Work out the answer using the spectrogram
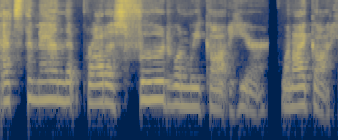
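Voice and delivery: soft, hushed half-whisper, kept close. A narrator voices Sella, who grabs Tab's hand and half-whispers. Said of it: "and whispers".

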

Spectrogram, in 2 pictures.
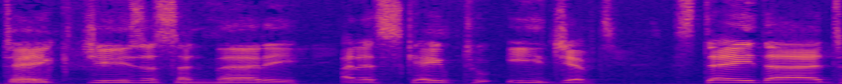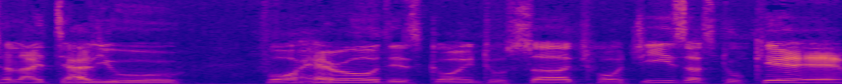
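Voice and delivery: read aloud in a cartoon hero voice. Speaker reading a scripture passage aloud, a listener reacting: sounding like El Nombre. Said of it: "You sound like El Nombre".

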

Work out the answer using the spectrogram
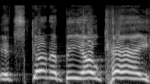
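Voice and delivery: very high, very loud, shrill, drawn-out yell. Recalling a drive past the old school, the speaker retells her yell out the window. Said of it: "she rolled down her window and yelled".

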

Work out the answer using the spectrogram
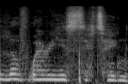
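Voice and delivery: high, hushed, kindly whisper.

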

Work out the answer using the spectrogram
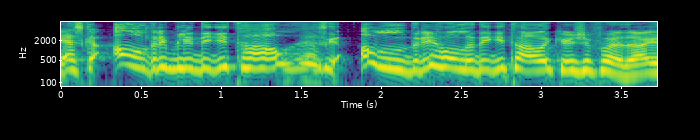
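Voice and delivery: mock furious outcry, angry shout pitched high. Recalling what was declared aloud when the calendar went empty: retelling an angry shout. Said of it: "ropte jeg ut".

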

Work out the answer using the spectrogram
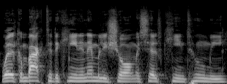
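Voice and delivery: quick, broad Cork accent. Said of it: "if I wanted to talk like this".

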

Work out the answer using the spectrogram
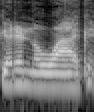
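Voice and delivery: low, growling orc voice. Game narrator voices an orc addressing the player, growling orc voice. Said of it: "One of them growls at you".

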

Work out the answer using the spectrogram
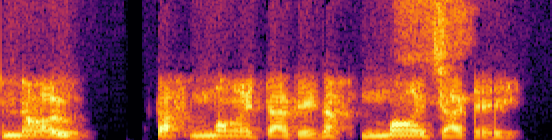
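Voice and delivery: very slow, possessive, insistent, defensive delivery. Retelling how his son protested at another kid: imitating Teddy sounding defensive. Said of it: "Teddy was all defensive".

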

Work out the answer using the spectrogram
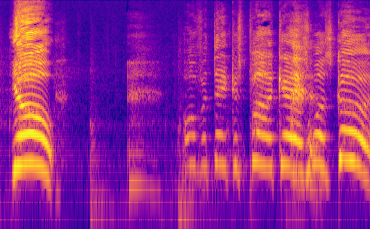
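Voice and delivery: very high, loud, hyped shouting yell. Imagining doing the podcast in the street: pretend yelling. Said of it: "Just yelling".

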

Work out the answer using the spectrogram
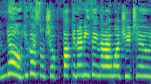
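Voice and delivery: acted, very high, loud, furious yelling. Retelling Amber's phone call to the producers, imitating Amber yelling. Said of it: "She starts yelling".

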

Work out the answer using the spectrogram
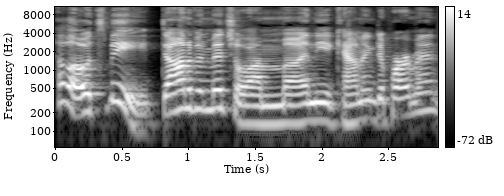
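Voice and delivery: high put-on chipper voice.

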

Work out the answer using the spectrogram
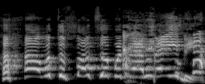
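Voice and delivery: very high yell breaking through laughter. Speaker recounts what they yelled out when something happened, retelling a laughing yell. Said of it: "I just yelled it when it happened".

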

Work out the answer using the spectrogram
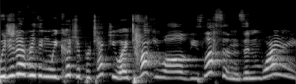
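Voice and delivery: words tumbling out very fast, rapid-fire, high-pitched. Recalling a performance, the speaker acts out a parent's lines, talking really fast. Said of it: "talking really fast".

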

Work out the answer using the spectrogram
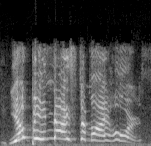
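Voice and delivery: very high-pitched shouted yell. Retelling what they yelled at a man running off, retelling a yell. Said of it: "but I yell at him".

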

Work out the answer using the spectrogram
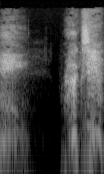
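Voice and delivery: unvoiced, secretive whisper.

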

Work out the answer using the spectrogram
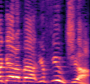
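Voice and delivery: put-on New York accent. Asked by a co-speaker to say the line again, in a New York accent. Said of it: "Can you do it in your New York accent?".

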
